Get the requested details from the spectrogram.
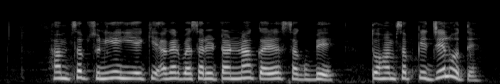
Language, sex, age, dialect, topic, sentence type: Magahi, female, 56-60, Northeastern/Surjapuri, banking, question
